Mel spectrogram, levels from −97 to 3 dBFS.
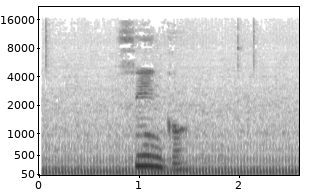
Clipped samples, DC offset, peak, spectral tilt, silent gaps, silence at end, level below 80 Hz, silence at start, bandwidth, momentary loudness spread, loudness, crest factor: under 0.1%; under 0.1%; -10 dBFS; -6.5 dB/octave; none; 0 s; -44 dBFS; 0.05 s; 16.5 kHz; 15 LU; -29 LUFS; 18 dB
